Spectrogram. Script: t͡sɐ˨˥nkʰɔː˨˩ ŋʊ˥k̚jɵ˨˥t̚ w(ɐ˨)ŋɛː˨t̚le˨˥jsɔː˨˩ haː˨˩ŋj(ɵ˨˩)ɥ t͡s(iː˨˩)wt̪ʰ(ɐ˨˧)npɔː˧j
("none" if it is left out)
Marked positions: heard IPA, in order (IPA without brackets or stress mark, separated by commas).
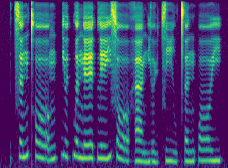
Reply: ɐ˨, ɵ˨˩, iː˨˩, ɐ˨˧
